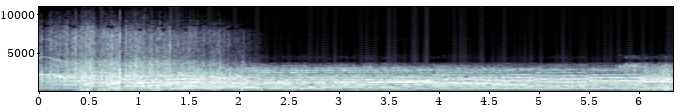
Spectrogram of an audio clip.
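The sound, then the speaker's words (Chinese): A short burst of clapping and crowd noise welcoming singers about to perform, lasting about two seconds, then it gives way to sustained, steady musical tones that carry on to the end. “好的，来，掌声欢迎。”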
